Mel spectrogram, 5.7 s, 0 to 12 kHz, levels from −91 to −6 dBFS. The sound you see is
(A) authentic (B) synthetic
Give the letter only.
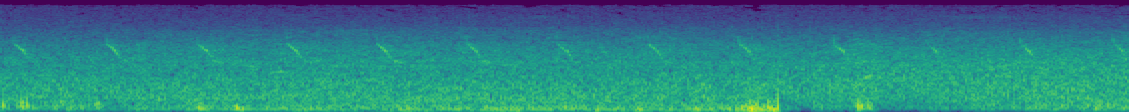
A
